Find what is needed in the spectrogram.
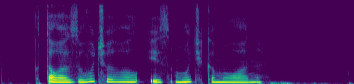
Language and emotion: Russian, neutral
